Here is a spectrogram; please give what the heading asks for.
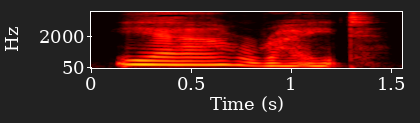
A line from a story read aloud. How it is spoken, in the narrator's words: she sighed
